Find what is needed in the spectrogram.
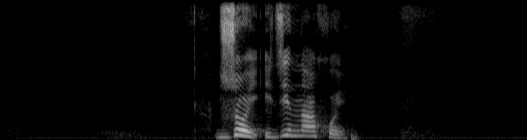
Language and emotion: Russian, angry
